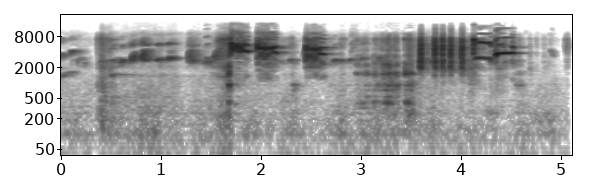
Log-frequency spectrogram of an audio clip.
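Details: Eurasian siskin giving a looser, uneven phrase: harsh drawn-out notes at first, then louder squeaky chirps, ending in a quick burst of sharp ticking notes and a thin whistle.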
